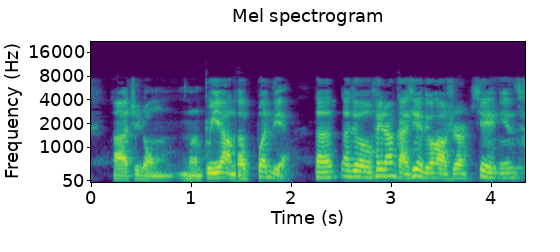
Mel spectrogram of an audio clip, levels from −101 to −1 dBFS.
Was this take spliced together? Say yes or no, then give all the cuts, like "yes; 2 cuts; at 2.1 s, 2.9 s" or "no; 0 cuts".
no; 0 cuts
